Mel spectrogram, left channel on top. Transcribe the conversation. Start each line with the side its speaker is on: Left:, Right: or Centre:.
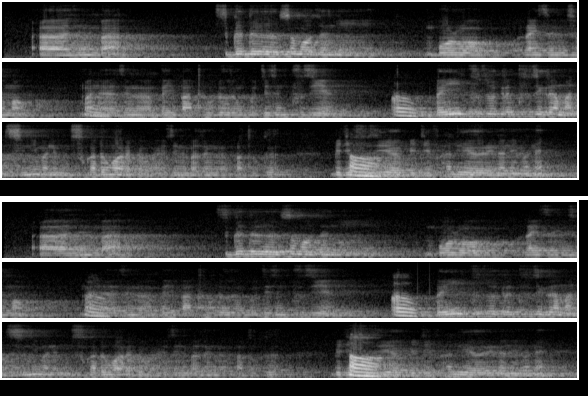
Left: ओ जेनेबा गोदो समाव जोंनि बर' रायजोनि समाव मानो
Right: औ
Left: जोङो बै बाथौ धोरोमखौजि जों फुजियो।
Right: औ
Left: बै फुजुरग्रेब फुजिग्रा मानसिनि माने मुसुखा दं आरो बेवहाय जेनेबा जोङो बाथौखो बिदि
Right: अ
Left: फुजियो बिदि फालियो ओरिनानै माने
